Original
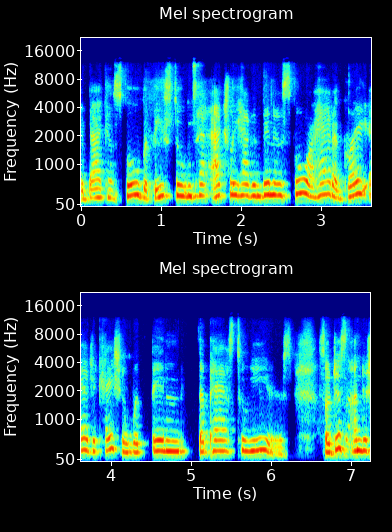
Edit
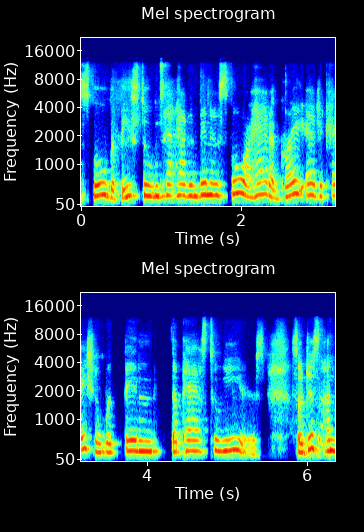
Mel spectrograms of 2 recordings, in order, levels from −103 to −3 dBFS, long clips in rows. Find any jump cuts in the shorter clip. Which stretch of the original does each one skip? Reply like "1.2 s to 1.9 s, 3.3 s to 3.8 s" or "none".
1.6 s to 2.0 s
